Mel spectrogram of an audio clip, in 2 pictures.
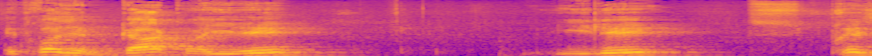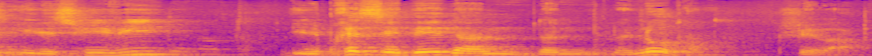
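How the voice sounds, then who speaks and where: A man's voice: on the high side, animated, takes it slowly, dark tone, slight background noise. A man teaching the reading of Hebrew prayer, patiently explaining and often checking that he has been understood. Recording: echoey room, from a distance.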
